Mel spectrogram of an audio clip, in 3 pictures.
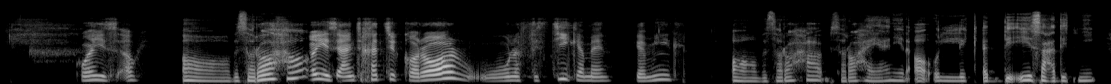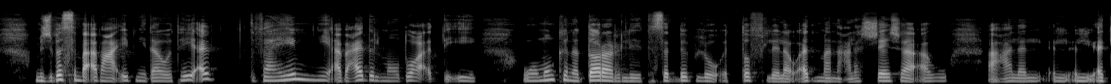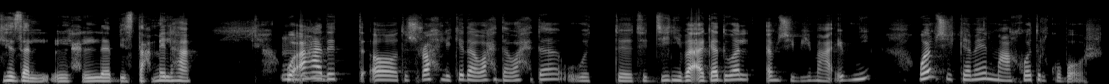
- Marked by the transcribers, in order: static; tapping
- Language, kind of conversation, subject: Arabic, podcast, إزاي بتحط حدود لاستخدام التكنولوجيا عند ولادك؟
